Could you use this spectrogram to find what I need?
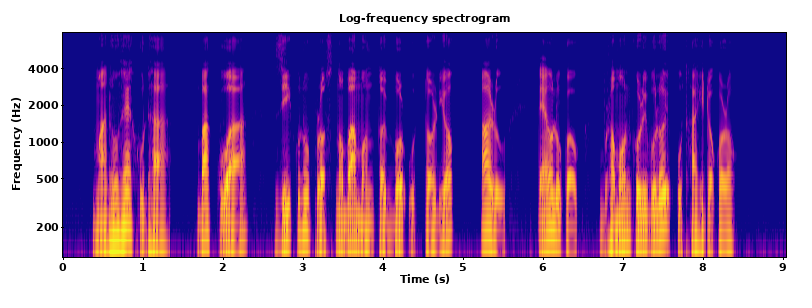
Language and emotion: Assamese, neutral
